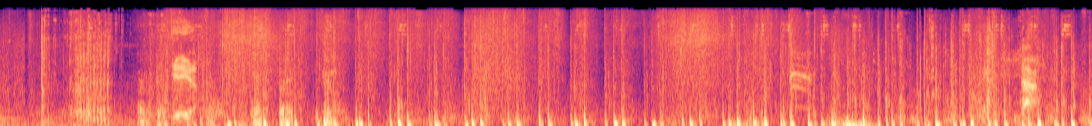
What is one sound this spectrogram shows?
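A horse gallops, its hooves thudding quickly and steadily on the ground.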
